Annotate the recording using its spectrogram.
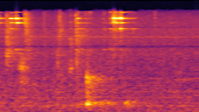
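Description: A poodle gives a short whimper about a second in, among light clicks and rattles from the plastic treat puzzle ball he is nosing along the floor.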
